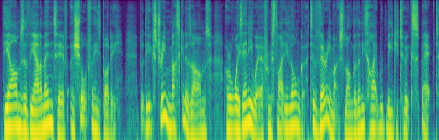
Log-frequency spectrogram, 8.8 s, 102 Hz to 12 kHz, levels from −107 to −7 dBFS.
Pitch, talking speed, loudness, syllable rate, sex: 145 Hz, 225 wpm, -17 LUFS, 6.7 syllables/s, male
